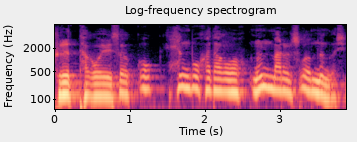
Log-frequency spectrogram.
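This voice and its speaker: In a dark, mellow tone, a somewhat breathy man speaks at a very slow pace with ordinary pitch variation. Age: 80s. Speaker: Buddhist monk. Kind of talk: sermon.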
